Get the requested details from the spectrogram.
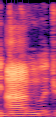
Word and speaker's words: Dacula: And it's also a Christian academy in, I'm not sure if it's Decula or Dacula, Georgia. Probably Decula. – I'd say Decula, Georgia. – But it's spelled like Dracula without the R, so there's kind of a tendency.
